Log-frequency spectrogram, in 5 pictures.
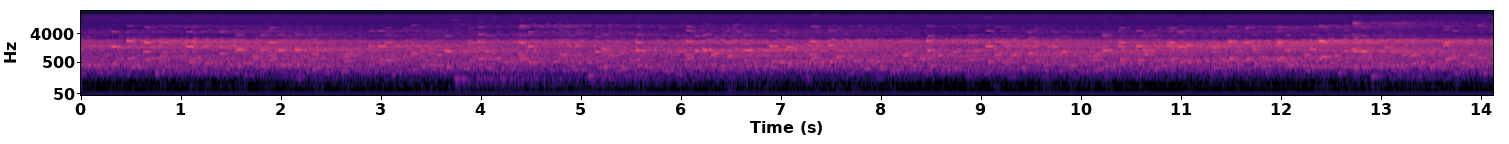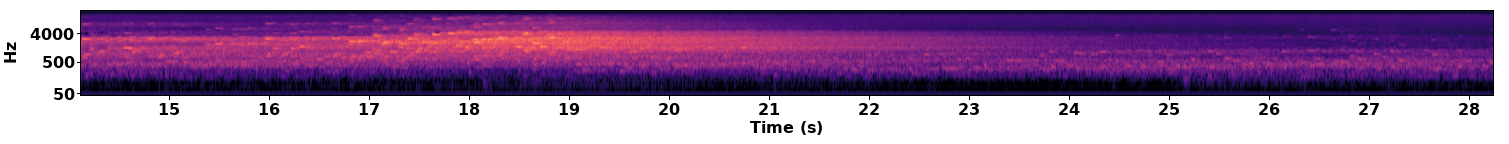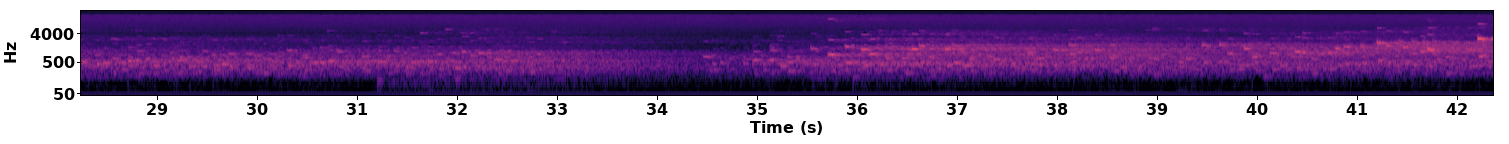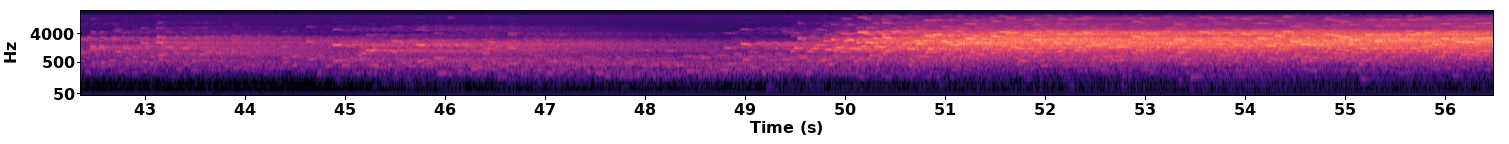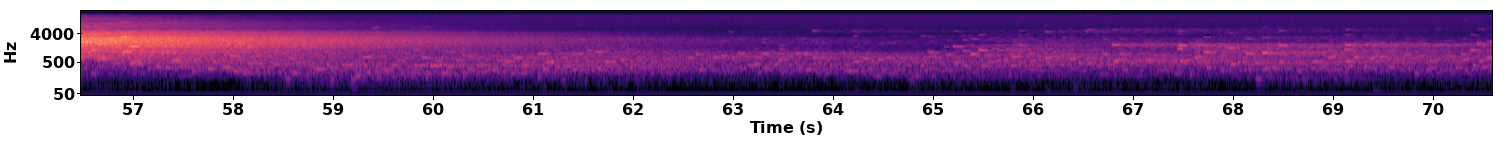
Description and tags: Computer beeping atmosheric noise.
robot, Computer, beep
